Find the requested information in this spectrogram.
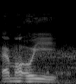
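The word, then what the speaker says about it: Moe: Premier Boe, which is how it's pronounced in Norwegian, Mo, M-O-E, Mo.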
